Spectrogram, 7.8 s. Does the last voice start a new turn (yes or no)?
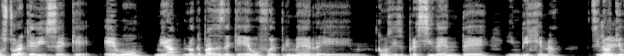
no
